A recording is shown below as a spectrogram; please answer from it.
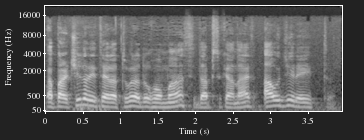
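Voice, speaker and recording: A man with a Brazilian accent appears as an academic guest on a discussion panel, explaining things haltingly and often repeating words. His voice is medium-pitched with a warm tone.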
